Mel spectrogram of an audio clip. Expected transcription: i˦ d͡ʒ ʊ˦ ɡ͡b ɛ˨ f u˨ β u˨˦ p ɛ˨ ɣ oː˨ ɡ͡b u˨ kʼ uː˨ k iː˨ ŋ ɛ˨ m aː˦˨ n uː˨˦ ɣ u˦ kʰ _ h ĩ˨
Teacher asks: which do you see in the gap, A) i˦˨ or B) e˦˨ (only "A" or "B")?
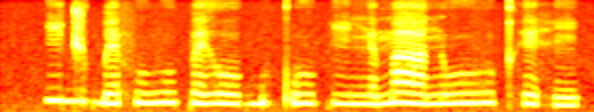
B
